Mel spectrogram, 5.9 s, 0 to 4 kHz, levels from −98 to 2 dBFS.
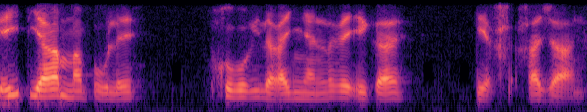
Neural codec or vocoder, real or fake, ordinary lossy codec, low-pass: none; real; AAC, 32 kbps; 3.6 kHz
